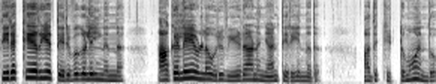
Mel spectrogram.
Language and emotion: Malayalam, fearful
